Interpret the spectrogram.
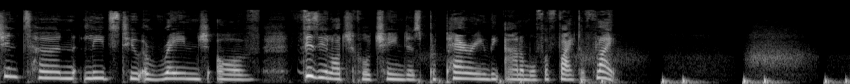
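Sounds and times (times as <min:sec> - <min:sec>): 
speech: 0:00.0 - 0:06.8
racing heartbeat: 0:04.2 - 0:08.4.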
